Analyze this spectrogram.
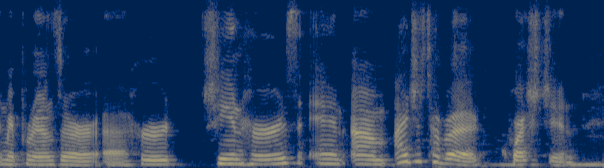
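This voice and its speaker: A woman talks at a moderate pace with a medium pitch and ordinary pitch variation. Hers is an unremarkable speaking voice. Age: 40s. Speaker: student civic leadership fellow. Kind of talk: audience question.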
